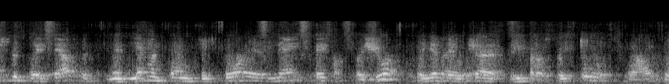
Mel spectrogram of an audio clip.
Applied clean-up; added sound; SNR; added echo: neural separator model SepFormer DNS4.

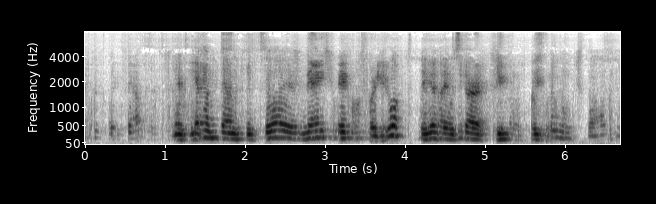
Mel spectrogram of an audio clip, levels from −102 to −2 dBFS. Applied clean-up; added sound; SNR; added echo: neural mask model DeepFilterNet 3.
